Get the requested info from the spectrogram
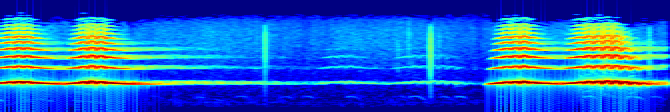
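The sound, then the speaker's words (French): Loud, wavering, moaning wails of a fouquet shearwater seabird calling at night, two cries at the start and two more at the end, with a faint sustained tone between them. No one speaks. “Ça, pas fantôme. Ces oiseaux Fouquet. Oui, mais écoute encore.”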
